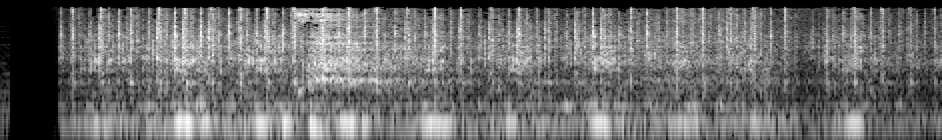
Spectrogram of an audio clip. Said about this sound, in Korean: 이제 재봉틀로 박음질하고 이음 부분을 안쪽에서 다림질해주면 완성된다.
